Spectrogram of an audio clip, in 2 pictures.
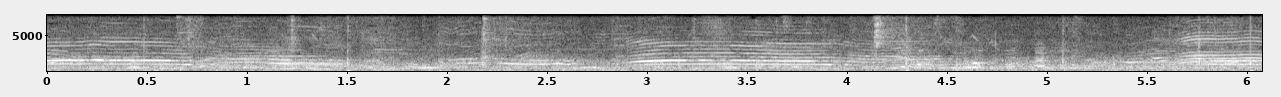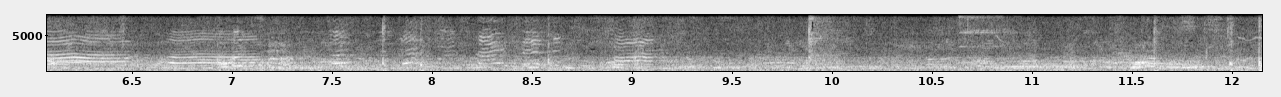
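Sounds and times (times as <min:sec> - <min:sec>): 
children shouting: 0:00.0 - 0:04.5, 0:05.4 - 0:09.2
children chattering and calling on a summer evening: 0:00.0 - 0:12.1.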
